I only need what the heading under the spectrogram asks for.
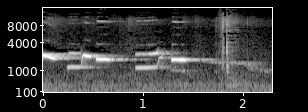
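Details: Borneo white-rumped shama song, delivered to provoke rival shamas: clear, pure whistled notes in pairs, each step jumping between a high and a lower pitch, ending with a brief noisy click.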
